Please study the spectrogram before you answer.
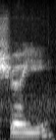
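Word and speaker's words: Xueyi: like a woman so her name's pronounced shoyi this place isn't secure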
